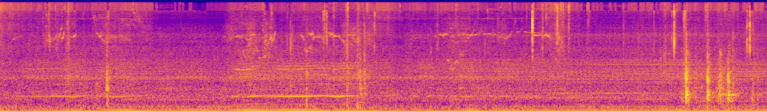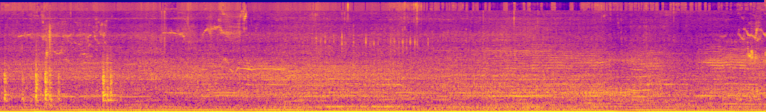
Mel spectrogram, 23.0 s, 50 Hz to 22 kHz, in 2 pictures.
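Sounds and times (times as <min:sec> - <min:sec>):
short squeaks: 0:00.0 - 0:02.4, 0:03.4 - 0:23.0
heavy machine engine droning: 0:00.0 - 0:23.0
wood cracking: 0:07.3 - 0:20.8.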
